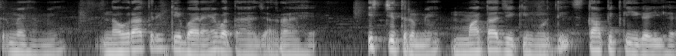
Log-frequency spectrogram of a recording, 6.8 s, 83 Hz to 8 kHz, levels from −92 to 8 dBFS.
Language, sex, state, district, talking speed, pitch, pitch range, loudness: Hindi, male, Uttar Pradesh, Etah, 205 wpm, 115 Hz, 110-135 Hz, -22 LUFS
